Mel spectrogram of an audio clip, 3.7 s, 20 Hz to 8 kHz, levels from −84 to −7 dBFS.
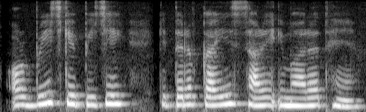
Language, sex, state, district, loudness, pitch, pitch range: Hindi, female, Arunachal Pradesh, Lower Dibang Valley, -13 LUFS, 215 Hz, 205-240 Hz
